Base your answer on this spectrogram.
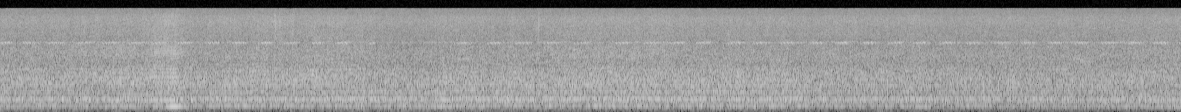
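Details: Bees produce a constant droning buzz for nearly twelve seconds, low layered hum with a faint high pulsing tone; a single bee flies close by early on, briefly louder.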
